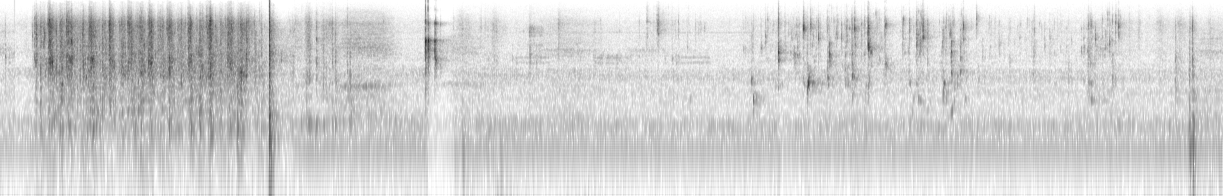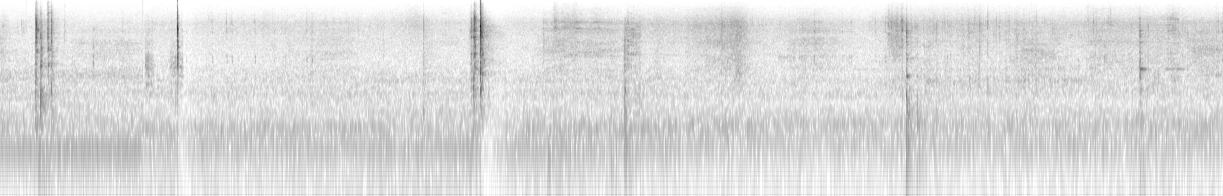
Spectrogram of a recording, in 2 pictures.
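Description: Almond milk poured into an empty stainless steel saucepan: a loud splashing rush for about two seconds. After that come quieter scattered clicks and taps of pan and utensils over a steady low hum.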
